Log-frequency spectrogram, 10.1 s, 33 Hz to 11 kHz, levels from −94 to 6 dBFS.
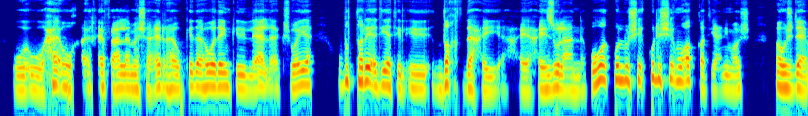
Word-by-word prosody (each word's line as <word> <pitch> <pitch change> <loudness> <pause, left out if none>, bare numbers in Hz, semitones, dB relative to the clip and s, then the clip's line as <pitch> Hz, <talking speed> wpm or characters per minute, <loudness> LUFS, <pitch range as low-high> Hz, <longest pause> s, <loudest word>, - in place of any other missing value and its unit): و 125 -1 -3
وحا 165 +8 +2
وخا 140 -2 -3
خايف 145 -3 -3
على 135 +1 +2
مشاعرها 130 +1 -1
وكده، 145 +3 0
هو 145 +1 +5
ده 145 0 +5
يمكن 140 -2 -1
اللي 125 -1 -2
قالقَك - - -2
شوية، 160 +4 +1 0.3
وبالطريقة 190 +3 +4
ديّة 150 0 +2
ال 130 -2 -5 0.2
آآ، 130 - -8
الضغط 130 +6 0
ده 135 0 +1
هي 115 0 -4 0.2
هي 115 -1 -3
هيزول 130 +1 +2
عنك، 120 0 -6
وهو 205 +7 +5
كله 205 0 +1
شيء 195 +1 0
كله 225 -3 +1
شيء 210 +2 +1
مؤقت 195 -5 -1
يعني 125 0 -6
ما 125 -1 -6
هوش 130 +1 -8 0.3
ما 150 - +2
هوش 140 -1 +4
دايم، 130 -3 +2
140 Hz, 210 wpm, -23 LUFS, 125-160 Hz, 0.3 s, هو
